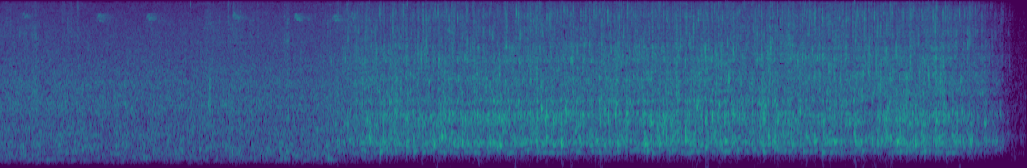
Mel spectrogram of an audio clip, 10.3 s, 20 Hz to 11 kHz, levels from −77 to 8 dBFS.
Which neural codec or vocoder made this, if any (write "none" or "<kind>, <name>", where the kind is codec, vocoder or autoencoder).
none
